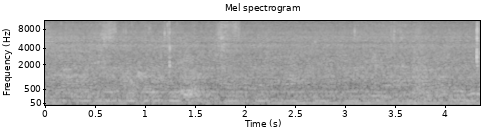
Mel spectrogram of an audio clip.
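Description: Faint, scattered wet clicks of someone chewing a chicken wing, over a steady low hum of room ambience.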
